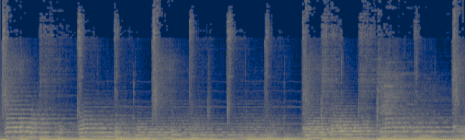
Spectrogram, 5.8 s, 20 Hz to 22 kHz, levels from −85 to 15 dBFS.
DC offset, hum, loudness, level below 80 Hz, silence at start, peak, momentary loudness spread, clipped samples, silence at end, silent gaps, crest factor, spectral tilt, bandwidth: under 0.1%; none; -19 LUFS; -28 dBFS; 0 s; -4 dBFS; 3 LU; under 0.1%; 0 s; none; 14 dB; -6 dB/octave; over 20 kHz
